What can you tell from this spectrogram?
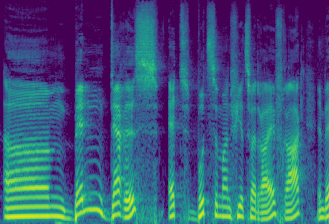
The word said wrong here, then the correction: Benderis: Ich glaube, es ist Benderis. Da spricht man sehr aus. – Ach stimmt, Benderis, stimmt. Ja.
